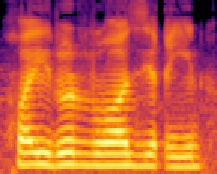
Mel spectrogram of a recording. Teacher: رو کو پر پڑھیں گے کیونکہ اس پہ کھڑا زبر ہے، کھڑا زبر بھی زبر کی طرح ہے، اس لیے ہم جو ہم حرکت میں اپلائی کرتے ہیں جیسے زبر زیر پیش میں اسی طرح ہم کریں گے۔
